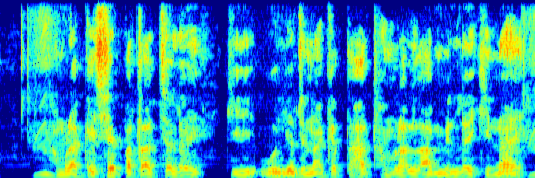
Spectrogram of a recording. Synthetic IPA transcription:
həmɾakəɪsepət̪at͡ʃələj | kiujod͡ʒnaket̪əɦət̪həmɾalabʱmilːəjkinəj

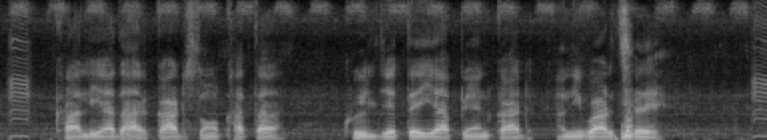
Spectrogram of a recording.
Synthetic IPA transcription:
kʰaliad̪ʱaɾkaɾɖsə̃kʰat̪a | kʰujld͡ʒet̪ɛjapenkaɾɖəniβaɾt͡ʃʰɛ

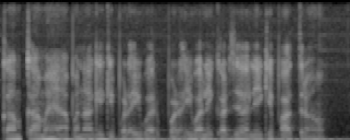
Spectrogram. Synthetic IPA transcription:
kaːmkaːmɦɛ̃aːpənaːɡek̬epɐɽ̤aːiʋɐɾpɐɽ̤aːiʋaːlekɐɾd͡ʒaleːkepaːt̪ɾəɦõː

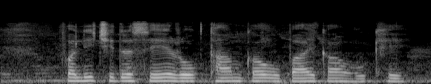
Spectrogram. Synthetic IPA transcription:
fʰəlit͡ʃʰɪd̪ɾəseɾoːkt̪ʰaːmkaʊpaːjkaɦoːkʰeː

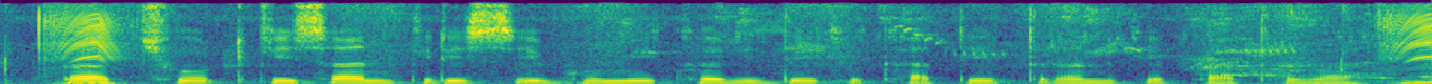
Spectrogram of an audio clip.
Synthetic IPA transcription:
kat͡ʃʰoːʈkisaːnkɾɪsibʱuːmikʰəɾid̪ekekʰat̪iɾt̪ɾənkepɾa̰t̪ɾəbaɦɛ

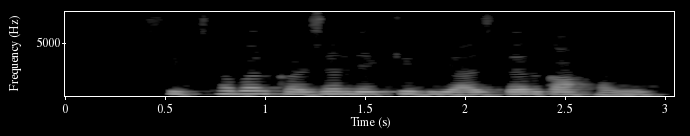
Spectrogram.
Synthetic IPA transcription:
ʃɪkt͡ʃʰabɐɾkɐɾd͡ʒaleːkebɪjaːd͡ʒd̪əɾkaɦɐʋeː

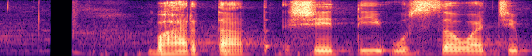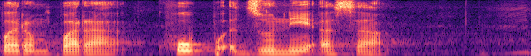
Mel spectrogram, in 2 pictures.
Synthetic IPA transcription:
bʱaɾt̪at̪ɕet̪iːʔut̪səʋat͡ɕiːpəɾəmpəɾakʰuːpd͡zuneʔəsa

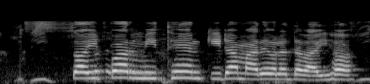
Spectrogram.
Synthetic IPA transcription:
sʌjpʌɾmit̪ʰenkiɖamaɾebalad̪ʌβaiɦʌ

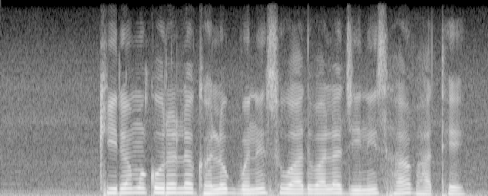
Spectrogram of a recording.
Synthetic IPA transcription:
kiɾəməkoɾəlaɡʱəlok̚bənesuad̪ʋalad͡ʒinisɦabʱat̪ʰe

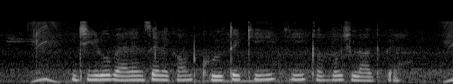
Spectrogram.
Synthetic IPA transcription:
d͡ʒiːɾobɛːlə̃nseɾɛkaʊ̃ɳʈkʰʊlt̪ekikikaːɡoːd͡ʒlaːɡd̪eː

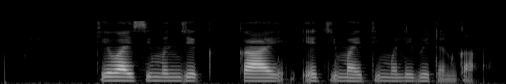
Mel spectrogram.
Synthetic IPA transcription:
keʋaəsiːm̤ənd͡ʑek | kajja̰t͡ɕiːmaɦit̪iːməlebʱeʈə̰nka̰

